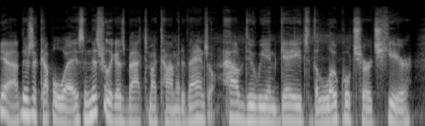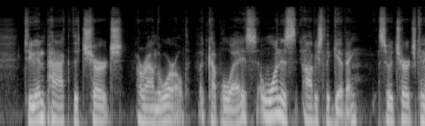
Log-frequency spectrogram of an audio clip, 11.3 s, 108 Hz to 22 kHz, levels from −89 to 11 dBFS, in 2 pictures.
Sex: male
